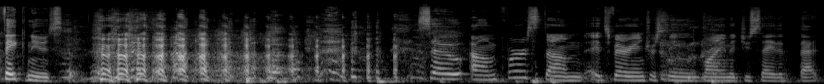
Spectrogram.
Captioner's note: laughter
